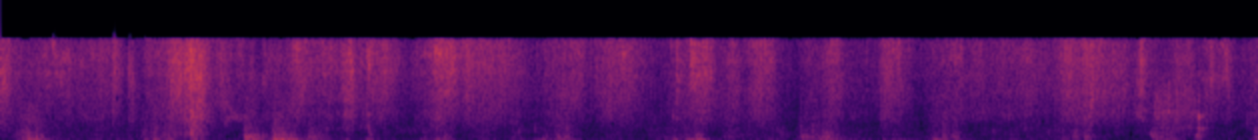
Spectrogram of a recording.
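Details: Horse munching hay inside a stable: low crunching bites repeating roughly every second, uneven in spacing, over a faint rustle of straw.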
